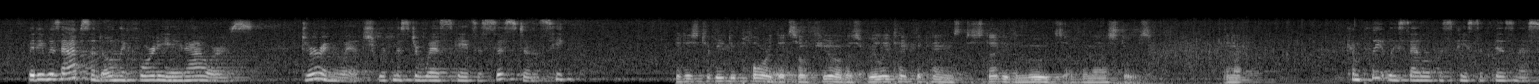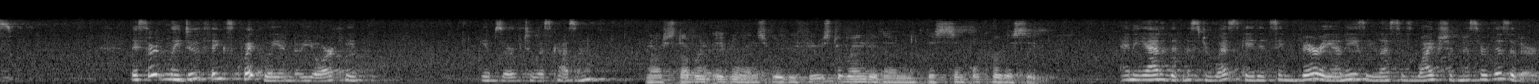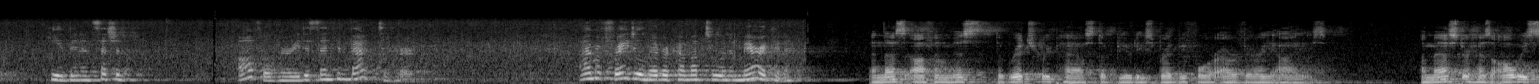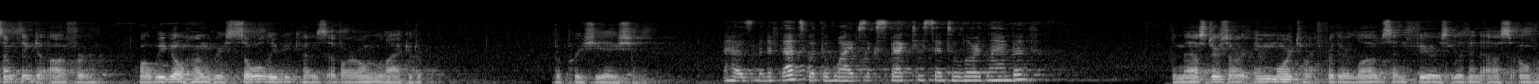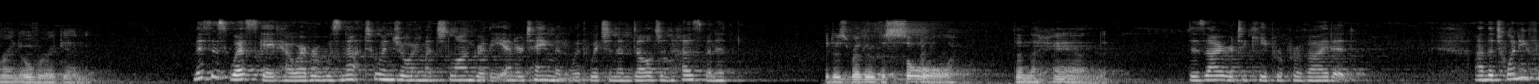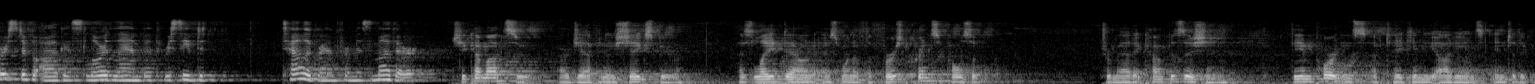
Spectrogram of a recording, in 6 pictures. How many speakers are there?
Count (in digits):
2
